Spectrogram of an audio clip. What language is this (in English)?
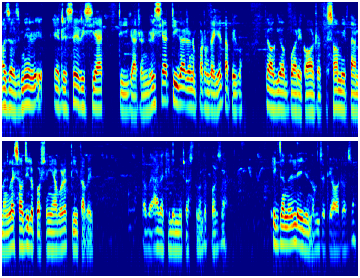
Nepali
